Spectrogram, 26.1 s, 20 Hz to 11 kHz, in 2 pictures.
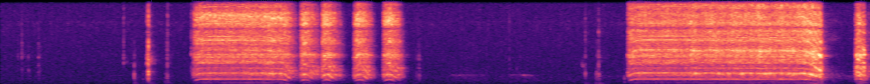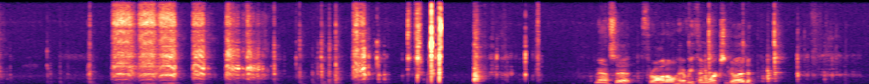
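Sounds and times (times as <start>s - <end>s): power drill whine: 2.9s - 6.2s, 9.4s - 13.1s, 14.7s - 17.1s.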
